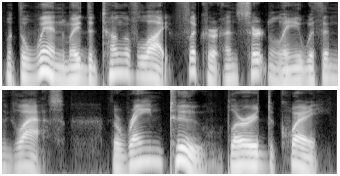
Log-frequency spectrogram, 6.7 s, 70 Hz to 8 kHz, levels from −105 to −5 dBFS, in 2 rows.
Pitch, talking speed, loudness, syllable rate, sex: 110 Hz, 170 wpm, -18 LUFS, 4.3 syllables/s, male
